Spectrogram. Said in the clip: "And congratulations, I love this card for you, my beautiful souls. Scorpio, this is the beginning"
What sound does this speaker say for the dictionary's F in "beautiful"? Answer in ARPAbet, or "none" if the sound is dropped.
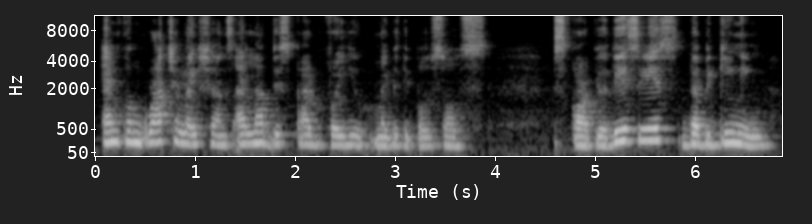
P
